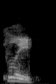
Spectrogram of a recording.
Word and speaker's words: Kuechly: You know, this feels, yeah, like Eric said, the Luke, you know, Luke Kuechly, I can't really say his name. I'm sorry about that. – Kuechly. – Yeah. His, you can't role, say Luke Kuechly? – I don't know.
